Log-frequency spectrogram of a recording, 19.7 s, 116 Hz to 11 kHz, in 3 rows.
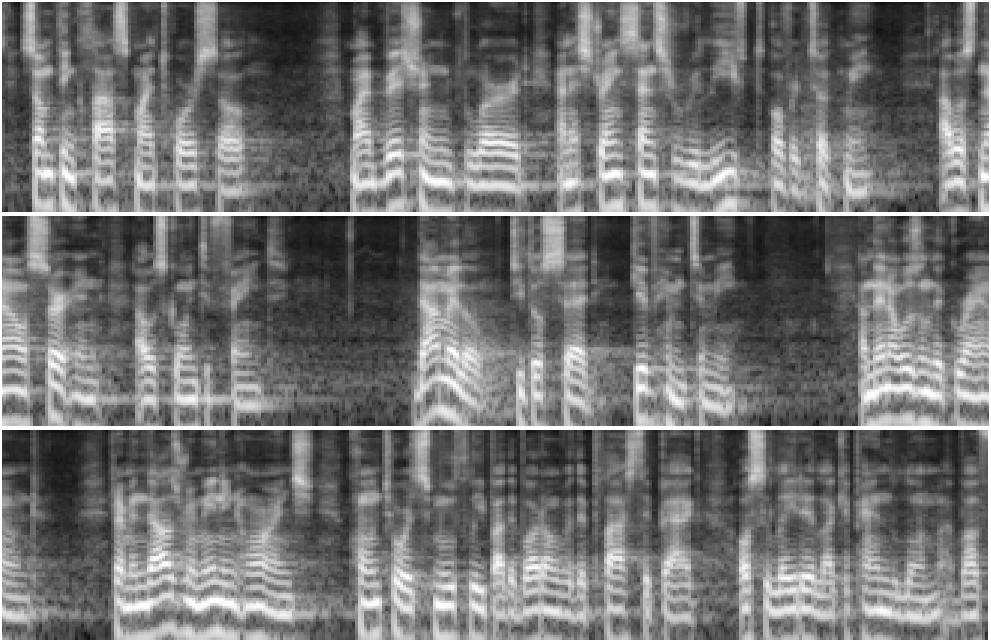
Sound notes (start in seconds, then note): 9.0 spanish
